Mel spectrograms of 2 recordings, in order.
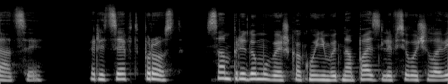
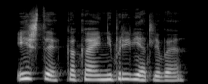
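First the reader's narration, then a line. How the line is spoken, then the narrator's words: Angry shout. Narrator (Russian): обозленно выкрикнул Маскин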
